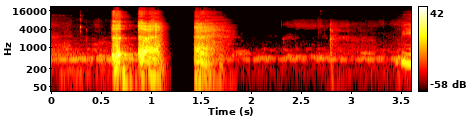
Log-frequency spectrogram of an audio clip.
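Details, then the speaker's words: An unwell adult woman who says she can barely speak gives three short, forceful coughs in quick succession, the last slightly longer, over a faint steady hum. "ताई माझी तब्यत ठीक नाहीये मला बोलता येईना झाले तर प्लीज सपोर्टिंग कमेंट करा."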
